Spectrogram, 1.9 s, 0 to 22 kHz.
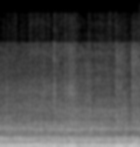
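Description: A 1998 Yamaha YZ250 two-stroke dirt bike engine revs loud and close, a steady buzzing drone that rises and falls slightly with the throttle throughout.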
